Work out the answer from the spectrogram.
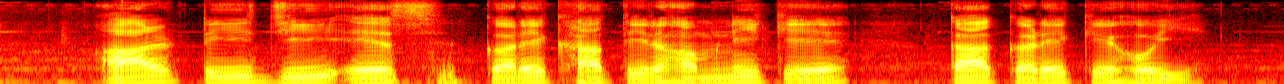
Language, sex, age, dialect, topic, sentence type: Magahi, male, 18-24, Western, banking, question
